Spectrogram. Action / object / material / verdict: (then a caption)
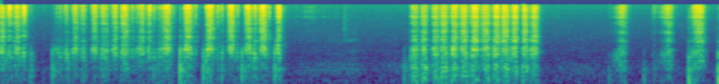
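scrape / wood pastel pencil on sanded pastel card / sanded card / none. A natural wood pastel pencil is rubbed back and forth across a small taped sheet of sanded Pastelmat pastel card. Its repeated strokes make a gritty, scratchy rasp that runs bright into the high range. The strokes come in bursts, with two quiet pauses between them.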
